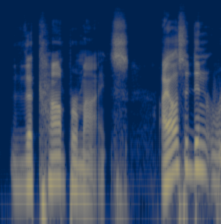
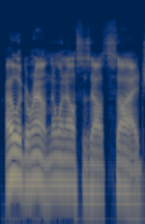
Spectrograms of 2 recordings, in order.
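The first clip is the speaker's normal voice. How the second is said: ordinary talk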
